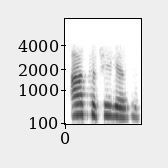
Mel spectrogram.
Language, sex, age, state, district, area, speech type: Bengali, female, 30-45, West Bengal, South 24 Parganas, urban, conversation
